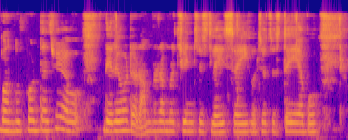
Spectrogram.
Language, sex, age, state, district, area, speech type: Nepali, female, 18-30, West Bengal, Darjeeling, rural, spontaneous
